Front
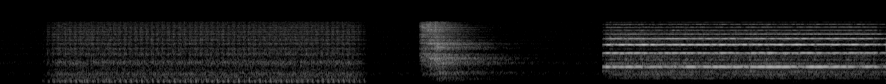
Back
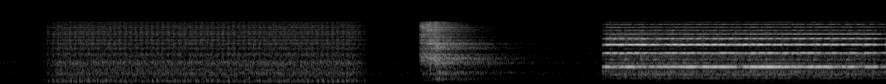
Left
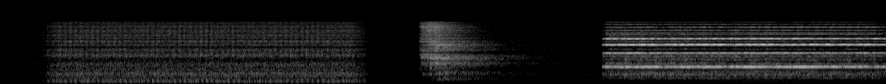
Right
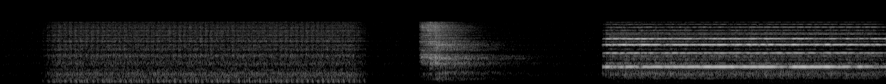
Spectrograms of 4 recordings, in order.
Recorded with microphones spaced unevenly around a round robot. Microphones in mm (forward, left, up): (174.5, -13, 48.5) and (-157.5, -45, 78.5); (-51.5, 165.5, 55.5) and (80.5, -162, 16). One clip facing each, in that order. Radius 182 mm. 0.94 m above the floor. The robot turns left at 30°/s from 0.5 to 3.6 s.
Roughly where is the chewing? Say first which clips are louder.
Back 1 dB, even; behind right.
